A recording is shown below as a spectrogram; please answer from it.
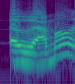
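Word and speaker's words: Llama: Your game sends the player message to an AI model like Open AI, cla or lama is how you pronounce it.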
